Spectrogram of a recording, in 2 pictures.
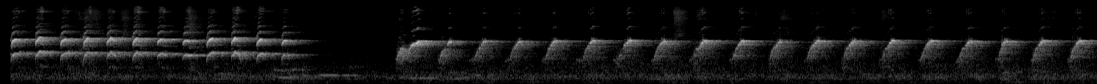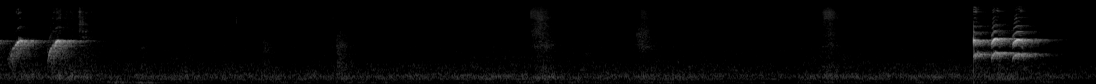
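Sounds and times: cockatiel chirping: 0.1s - 3.2s, 4.0s - 11.8s, 20.7s - 21.6s.

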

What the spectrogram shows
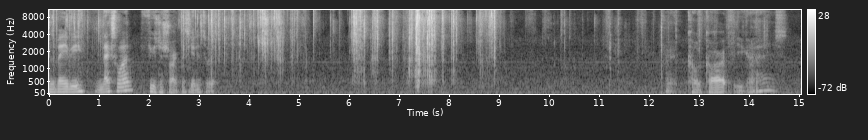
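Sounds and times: foil wrapper crinkling: 0.0s - 1.2s, 2.6s - 9.1s
faint room noise: 0.0s - 15.0s.

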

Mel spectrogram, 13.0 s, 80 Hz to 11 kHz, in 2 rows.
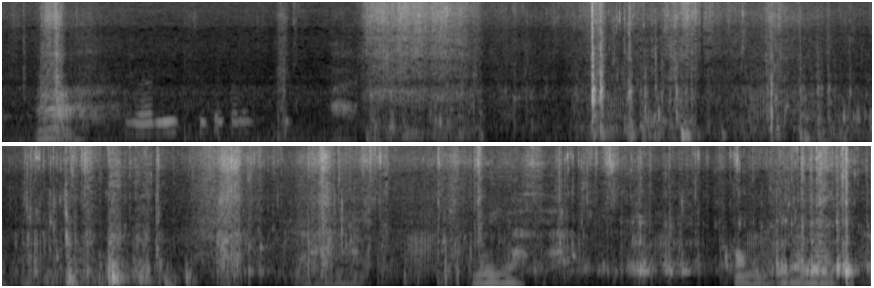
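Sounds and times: skimmer scraping slush and ice: 7.5s - 13.0s.

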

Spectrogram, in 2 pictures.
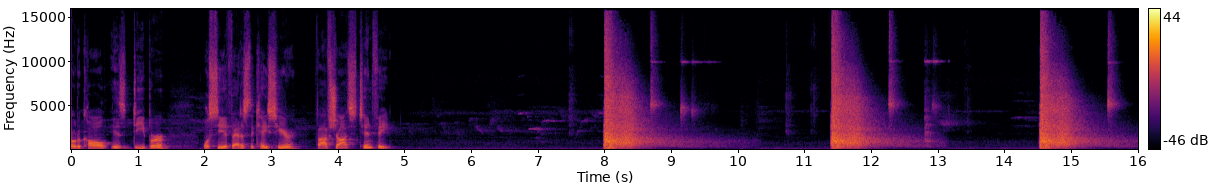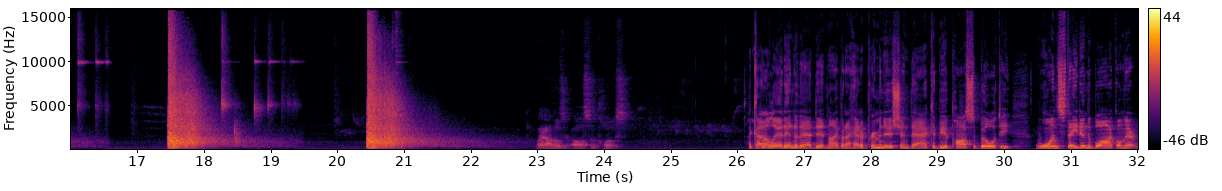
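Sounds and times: handgun shots echoing: 8.0s - 9.9s, 11.4s - 13.2s, 14.5s - 16.6s, 17.4s - 19.5s, 20.4s - 22.2s
light metallic pings: 8.7s - 10.1s, 12.3s - 13.6s, 18.3s - 19.5s.

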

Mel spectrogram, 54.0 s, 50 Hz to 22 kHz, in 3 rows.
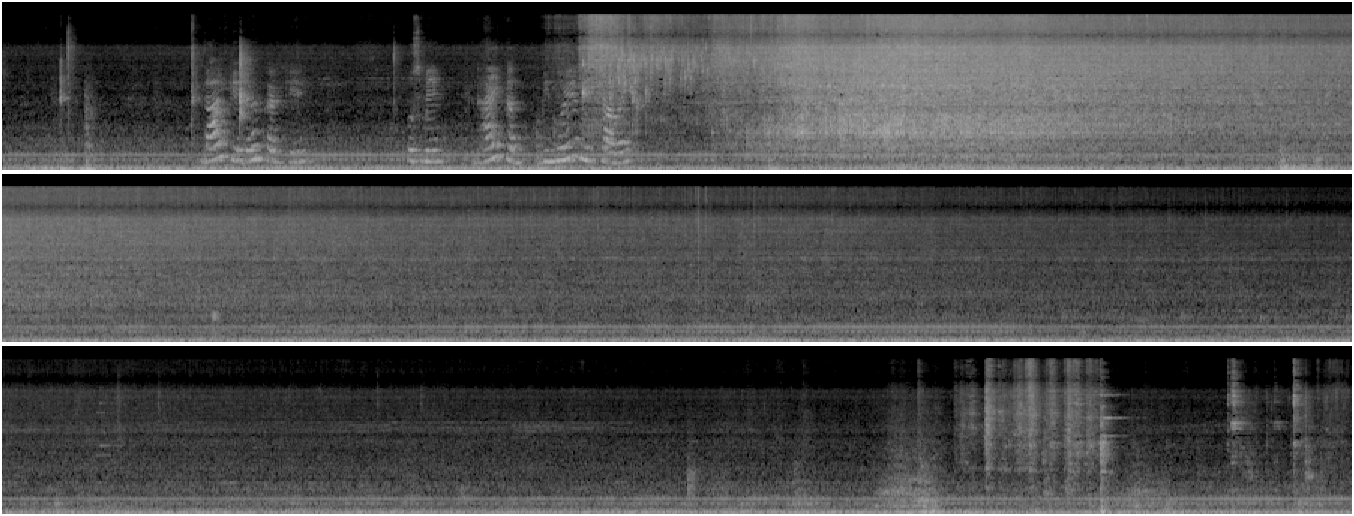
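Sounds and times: rice sizzling in hot oil: 7.2s - 42.6s, 52.2s - 54.0s.

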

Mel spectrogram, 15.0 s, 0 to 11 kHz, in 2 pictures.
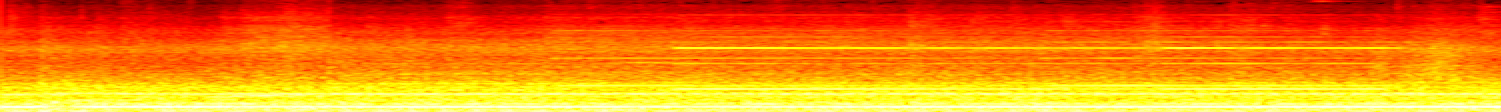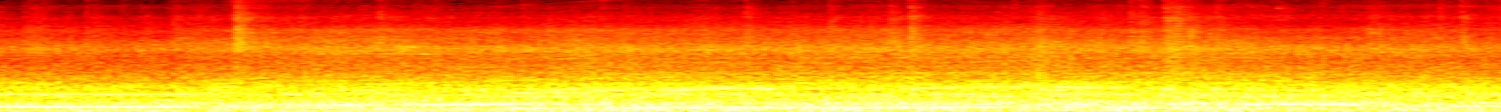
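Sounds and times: bus diesel engine idling: 0.0s - 15.0s
steady high tones: 2.8s - 7.2s.

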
